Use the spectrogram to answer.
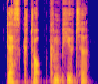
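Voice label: "desktop computer", British English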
